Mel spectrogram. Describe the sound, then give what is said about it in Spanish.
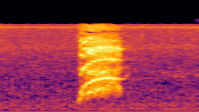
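A voice imitates a hiccup with one short, loud, breathy burst that starts with a quick upward lurch in pitch and stops abruptly, against quiet background noise. “Luego aparece con hipo.”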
